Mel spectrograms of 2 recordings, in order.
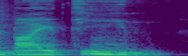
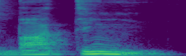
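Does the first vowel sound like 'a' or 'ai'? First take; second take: ai; a. First: The first vowel is the diphthong 'ai'. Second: The first vowel is a plain 'a'. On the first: The speaker calls it wrong. "bait não é baitim" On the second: The speaker calls it right. "mas batim"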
